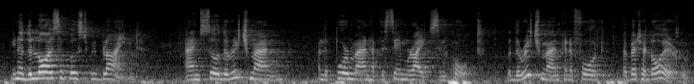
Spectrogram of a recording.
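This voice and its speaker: Woman guest lecturer, measured explanations, a bit high, echoey hall with clear noise. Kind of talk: answering audience questions.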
